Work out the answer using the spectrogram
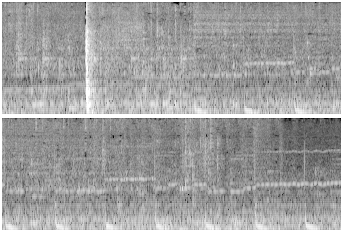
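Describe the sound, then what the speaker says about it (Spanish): Water is poured into a pot to cover preserving jars, a steady trickle and gurgle with a repeating, rhythmic sloshing pulse, close and moderately quiet, after a single sharp clink near the start. "Voy echando agua hasta cubrir."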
